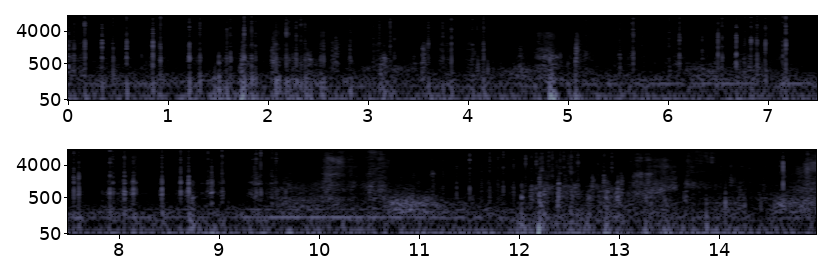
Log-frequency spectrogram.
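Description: Fingers with long nails riffle and handle the pages of a thick paperback book, making a dense stream of quiet, crisp rustles, crinkles and light scratchy ticks. The sound stays soft and close throughout, with bright paper edges over a faint low steady hum.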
